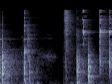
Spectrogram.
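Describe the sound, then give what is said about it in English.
Sharp clinks and knocks of glass, a brief fizzy hiss like a bottle cap coming off, then more quick ringing taps as a River Ale beer is opened and poured. No voices. “So let me see if I can find anything about that brew while you guys open it and pour it.”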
